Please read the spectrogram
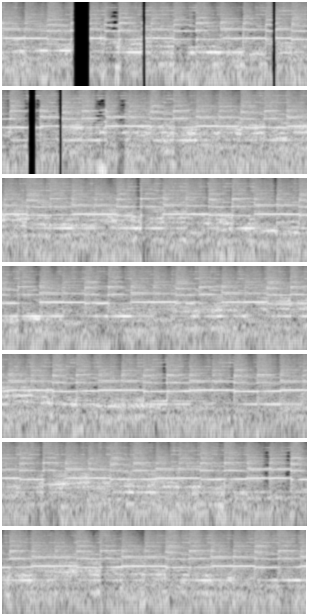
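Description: Temple bells ringing loudly and without pause for the aarti, a dense clanging of rapid strikes over held ringing tones. The sound cuts out completely twice, for a moment each time, in the first five seconds.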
